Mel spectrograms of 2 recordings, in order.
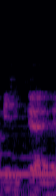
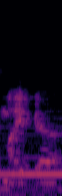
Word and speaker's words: Micah: The whole first thing they say is his name is not Mika. It is Micah.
